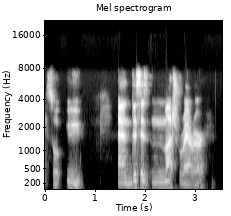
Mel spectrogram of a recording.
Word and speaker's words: eu: So if you see EU on its own, this is the past participle of the verb to have, and it will be pronounced U, as in j'ai eu, I've had.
